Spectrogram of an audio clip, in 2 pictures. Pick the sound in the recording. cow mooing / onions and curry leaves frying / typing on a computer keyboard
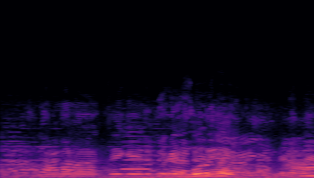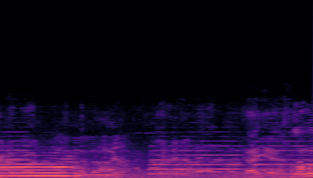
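cow mooing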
